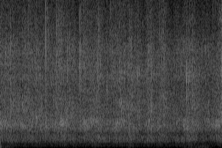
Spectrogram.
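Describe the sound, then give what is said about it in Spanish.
An audience breaks into steady, dense applause for the risen Christ, many hands clapping together in a continuous crackling wash that holds at an even level for a couple of seconds with no voices over it. “Ah, vamos a dar un aplauso al Cristo resucitado.”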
